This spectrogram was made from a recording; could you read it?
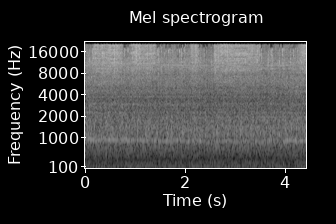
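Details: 1997 Lincoln Mark VIII with the Ford 4.6L DOHC V8 at idle: a thin steady whistle over an even idle, and idle drops when the leak is found; intake vacuum leak.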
